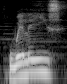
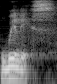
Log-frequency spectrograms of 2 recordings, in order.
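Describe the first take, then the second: First: The name ends with an 'eez' sound. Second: The name ends with an 'iss' sound. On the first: "is it a Willy" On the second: "or is it a Willis?"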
